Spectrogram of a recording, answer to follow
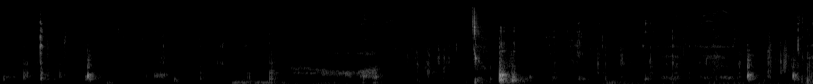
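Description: Faint eating sounds: chewing of fried baursak dough and a sip from a cup, with small scattered mouth clicks and two sharper clicks near the middle.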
